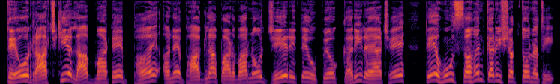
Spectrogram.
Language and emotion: Gujarati, angry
